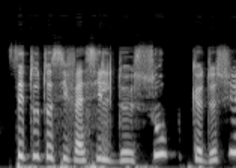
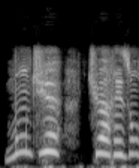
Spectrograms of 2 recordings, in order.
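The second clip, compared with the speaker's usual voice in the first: high-pitched cry of realisation; surprised exclamation; 10 semitones higher than usual. Acted. Father fox realising his cub is right, surprised cry. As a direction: exclaim as it suddenly dawns on you. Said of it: "s'écria Maître Renard".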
